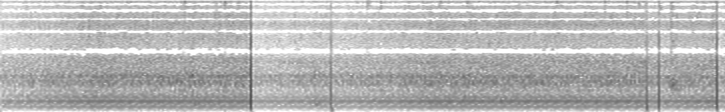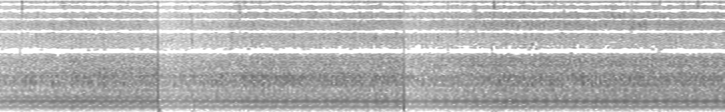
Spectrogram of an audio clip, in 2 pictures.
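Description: Steady electric hum of a small aquarium water pump, with a low drone and a light watery hiss under it. Several sharp clicks stand out over the hum, the loudest about two and a half seconds in.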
